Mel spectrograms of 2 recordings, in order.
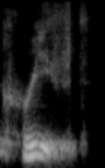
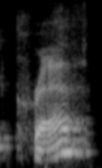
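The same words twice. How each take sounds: First: Kreeft with a long ee, like "kreef-t"; how I say Kreeft. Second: Kreft with a short e, like "left"; other way to say Kreft. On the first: Teacher giving his own way to say Kreeft, long ee. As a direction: stretch the vowel in Kreeft to a long ee. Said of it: "I pronounce it Kreeft". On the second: Teacher offering the class the other Kreft, short e. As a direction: clip the vowel in Kreft short. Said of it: "but if it's Kreft". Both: Shown as a demonstration.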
